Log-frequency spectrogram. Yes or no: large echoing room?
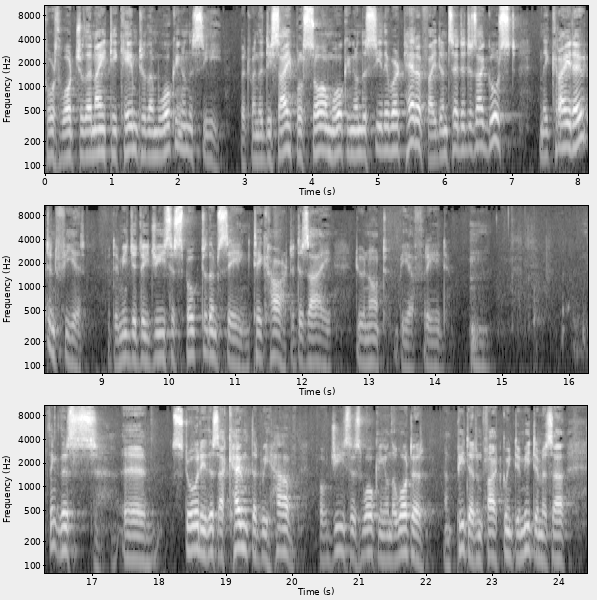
yes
